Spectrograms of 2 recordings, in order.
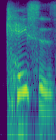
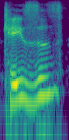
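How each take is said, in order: First: The middle consonant is an unvoiced s. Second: The middle consonant is a voiced z. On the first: The speaker calls it right. "this is going to be an unvoiced S" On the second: The speaker calls it wrong. "with a Z"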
